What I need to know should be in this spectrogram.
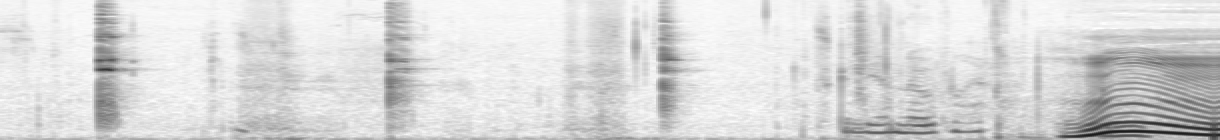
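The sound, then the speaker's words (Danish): Three sharp glass clinks spaced about a second apart as people toast with glasses of kombucha, with quiet sips and handling between them, followed by brief voices and a loud, sustained hum of approval. “Det er jo som bekendt ikke så fed radio og podcast at høre på nogen, der drikker.”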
